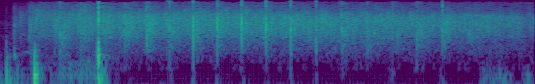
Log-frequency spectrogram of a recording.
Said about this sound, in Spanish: Bueno, antes de empezar, quisiera que me acompañen rápidamente. Le vamos a dar un fuerte aplauso al Señor.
